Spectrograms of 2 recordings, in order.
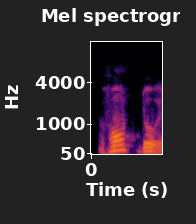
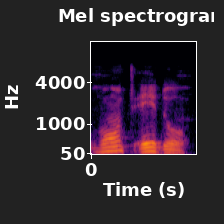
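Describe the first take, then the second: First: Vingt-deux without the et, said as one word; Vingt-deux run straight together; Vingt-deux, no link word; correct French. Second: Vingt et deux with a clear et in the middle; wrong form. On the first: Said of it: "perde-se o E". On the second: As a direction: stress the et in vingt et deux as the mistake. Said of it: "eu não digo". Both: Shown as a demonstration.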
